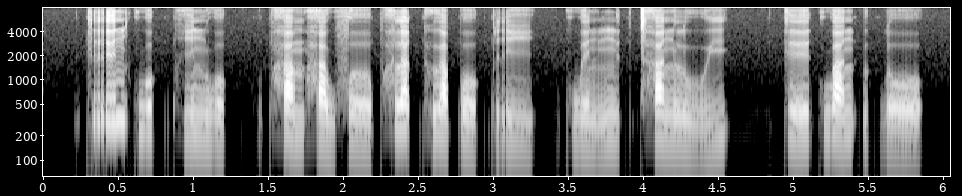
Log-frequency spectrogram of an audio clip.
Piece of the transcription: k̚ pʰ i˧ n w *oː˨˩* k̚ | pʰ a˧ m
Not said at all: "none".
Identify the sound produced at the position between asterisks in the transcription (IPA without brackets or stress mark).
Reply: o˨˩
